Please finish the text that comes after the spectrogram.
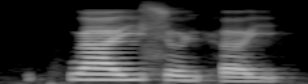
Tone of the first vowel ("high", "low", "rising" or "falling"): high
